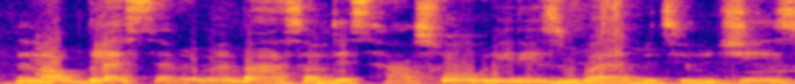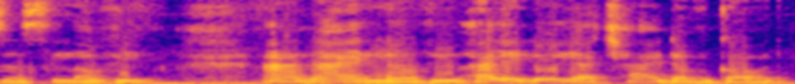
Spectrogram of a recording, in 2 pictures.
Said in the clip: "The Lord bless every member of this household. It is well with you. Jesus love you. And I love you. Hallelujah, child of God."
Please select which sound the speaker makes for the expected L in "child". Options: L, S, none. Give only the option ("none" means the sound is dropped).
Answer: L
